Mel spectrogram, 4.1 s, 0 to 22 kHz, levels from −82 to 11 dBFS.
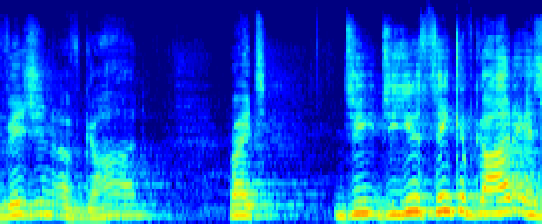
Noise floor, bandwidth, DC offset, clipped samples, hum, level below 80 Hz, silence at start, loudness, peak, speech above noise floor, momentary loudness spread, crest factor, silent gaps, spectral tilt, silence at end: -53 dBFS; 17 kHz; under 0.1%; under 0.1%; none; -72 dBFS; 0 s; -21 LUFS; -6 dBFS; 33 dB; 15 LU; 16 dB; none; -6 dB/octave; 0 s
